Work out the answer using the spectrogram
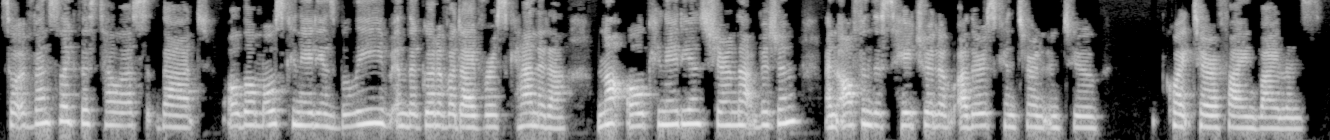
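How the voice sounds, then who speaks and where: A woman giving a prepared presentation at a panel in an earnest, measured way. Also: a little high, fairly even intonation. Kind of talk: prepared presentation, read speech.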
